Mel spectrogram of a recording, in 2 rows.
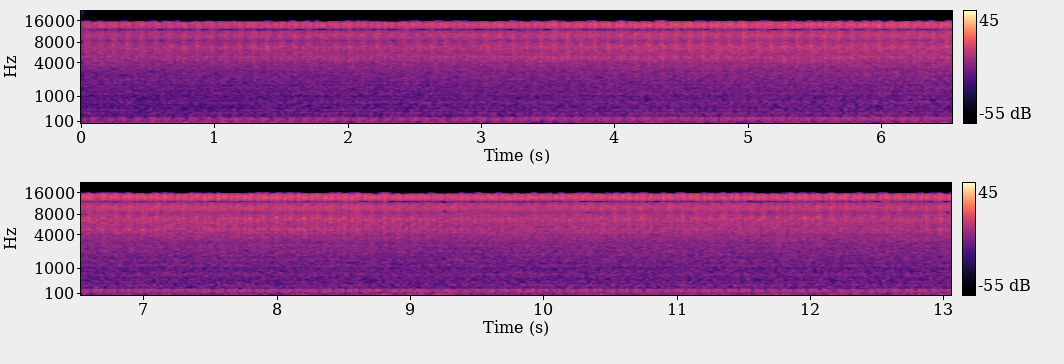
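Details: Squarebody Chevy C20 V8 with flat-tappet lifters, held at fast idle after rocker readjustment, metal found in oil: steady ticking clatter over engine drone, slightly softer with revs; bad lifters suspected, replacement planned.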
